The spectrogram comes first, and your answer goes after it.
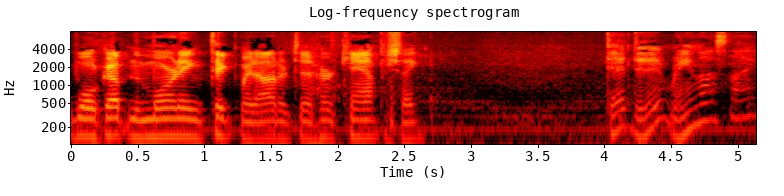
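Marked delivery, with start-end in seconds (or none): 4.0-5.2 imitated voice full of awe. Retelling the daughter's question after overnight rain: imitating daughter's awed voice. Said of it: "like a note of awe in her voice".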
